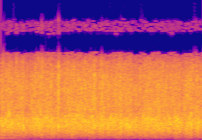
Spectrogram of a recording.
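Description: Dense, steady applause from a large audience at a Catholic diocesan Renewal congress in Maringá, a continuous wash of many hands clapping at full volume with no voices standing out.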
